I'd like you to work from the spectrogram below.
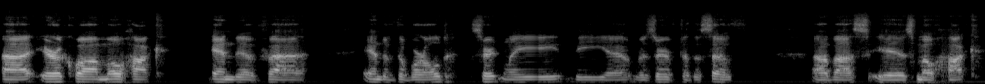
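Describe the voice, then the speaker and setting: A man introduces himself on a video call, slow and full of fillers. His voice is strikingly bright and forceful. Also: medium pitch, little pitch movement. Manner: hesitant, halting, many fillers. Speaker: participant.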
